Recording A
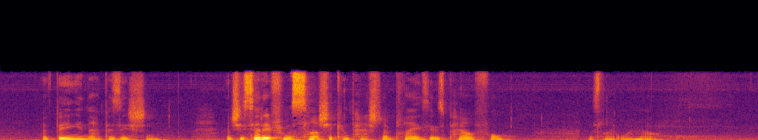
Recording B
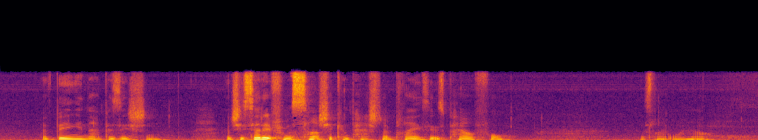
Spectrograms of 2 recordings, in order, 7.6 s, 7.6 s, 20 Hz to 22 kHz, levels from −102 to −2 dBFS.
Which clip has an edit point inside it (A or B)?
A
